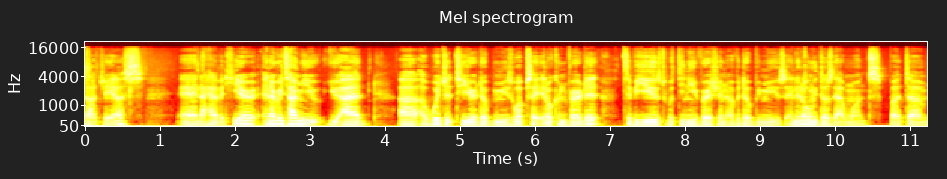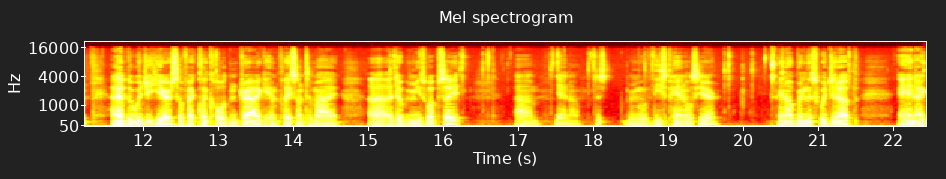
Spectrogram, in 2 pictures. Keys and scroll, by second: 0.0-0.6 typing.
